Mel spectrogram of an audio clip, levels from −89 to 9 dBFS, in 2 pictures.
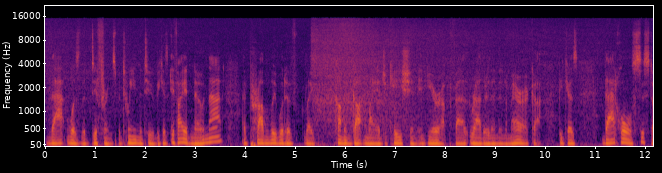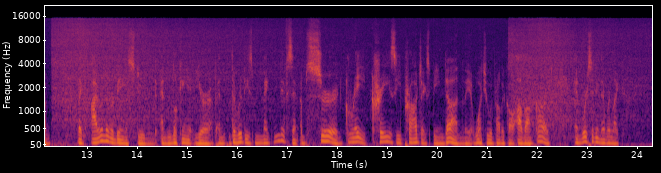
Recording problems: hiss; loud; throughout; 9 dB below the speech

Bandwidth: 15 kHz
